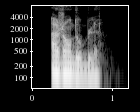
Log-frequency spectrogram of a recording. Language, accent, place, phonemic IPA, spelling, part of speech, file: French, France, Lyon, /a.ʒɑ̃ dubl/, agent double, noun, LL-Q150 (fra)-agent double.wav
- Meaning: double agent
